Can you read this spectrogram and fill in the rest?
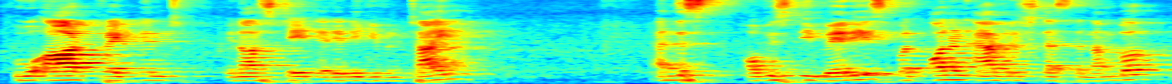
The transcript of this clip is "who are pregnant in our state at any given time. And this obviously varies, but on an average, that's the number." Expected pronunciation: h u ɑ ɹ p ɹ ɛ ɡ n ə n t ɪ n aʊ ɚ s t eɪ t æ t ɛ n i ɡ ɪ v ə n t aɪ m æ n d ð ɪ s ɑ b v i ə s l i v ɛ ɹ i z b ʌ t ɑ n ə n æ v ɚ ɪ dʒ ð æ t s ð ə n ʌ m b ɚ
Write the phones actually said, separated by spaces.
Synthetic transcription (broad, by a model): h u ɑ ɹ p ɹ ɛ ɡ n ə n t ɪ n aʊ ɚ s t eɪ t æ t ɛ n i ɡ ɪ v ə n t aɪ m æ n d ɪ s ɑ b v i ə s l i v ɛ ɹ i z b ʌ t ɑ n ə n æ v ɚ ɪ dʒ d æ t s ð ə n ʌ m b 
